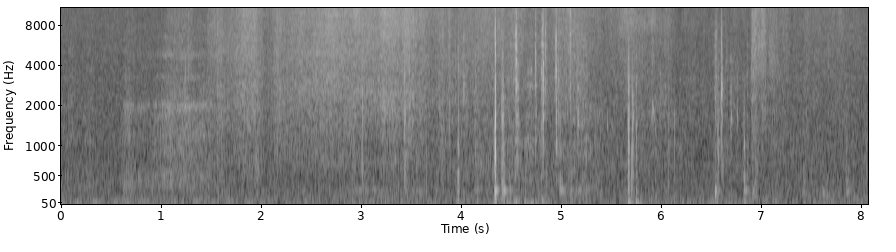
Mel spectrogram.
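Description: Fabric rustles and crumples close by as a small animal moves across it.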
